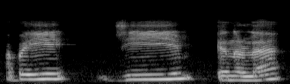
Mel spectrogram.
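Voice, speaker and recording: A woman teaching Quran recitation rules, speaking slowly and deliberately and drawing out each letter sound to show how it is made. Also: on the high side, clear, resonant tone, dull audio.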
